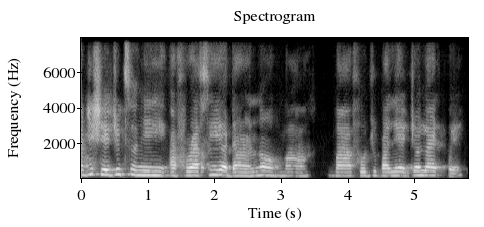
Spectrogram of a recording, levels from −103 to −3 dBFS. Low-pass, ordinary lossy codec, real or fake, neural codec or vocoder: none; none; fake; codec, 16 kHz, 2 kbps, FreqCodec, smaller model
